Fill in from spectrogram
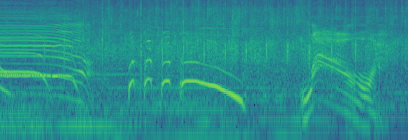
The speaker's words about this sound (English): Count it down. Let's hear a debt-free scream. Three, two, one. We're debt-free. Yeah.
